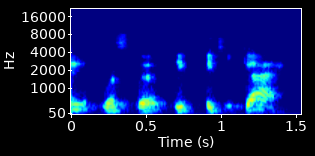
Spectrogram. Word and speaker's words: ikigai: What's the ikigai? Ikigai.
